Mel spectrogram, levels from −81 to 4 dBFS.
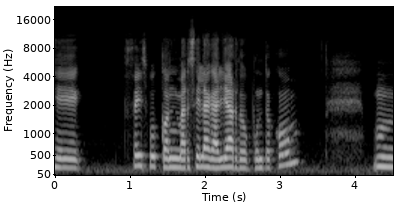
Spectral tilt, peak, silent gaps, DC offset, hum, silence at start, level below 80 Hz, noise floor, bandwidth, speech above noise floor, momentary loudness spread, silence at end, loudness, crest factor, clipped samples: -4.5 dB/octave; -6 dBFS; none; under 0.1%; none; 0 s; -74 dBFS; -50 dBFS; 13 kHz; 25 dB; 23 LU; 0 s; -25 LUFS; 22 dB; under 0.1%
